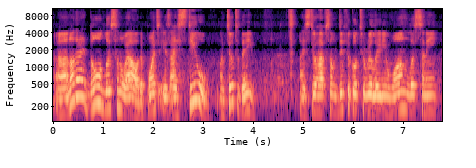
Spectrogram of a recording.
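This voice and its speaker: A man with a Brazilian Portuguese accent, an English teacher hosting his own casual podcast, talking slowly and searching for words with many filler uhs. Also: on the high side, far from the mic, a little hiss or hum. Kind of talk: casual solo podcast talk.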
